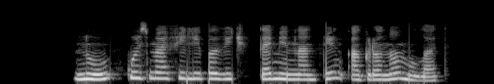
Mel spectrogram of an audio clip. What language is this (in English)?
Mari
